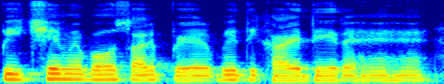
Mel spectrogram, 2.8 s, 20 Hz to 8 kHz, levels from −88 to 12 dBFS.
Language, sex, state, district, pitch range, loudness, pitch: Hindi, male, Jharkhand, Ranchi, 115-130 Hz, -18 LUFS, 125 Hz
